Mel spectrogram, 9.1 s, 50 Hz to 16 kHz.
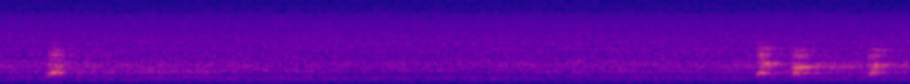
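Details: Rex, a dog, barking at night while running around, recorded September 21, 2018: a single bark, a long quiet stretch, then three quick barks near the end over faint background hiss.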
